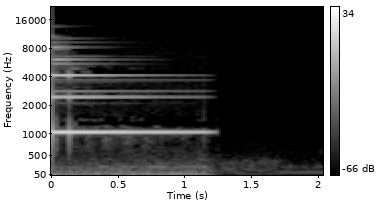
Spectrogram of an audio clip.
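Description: A single bell-like ding chime: one sharp strike followed by a clear ringing tone with higher overtones that fades for about a second and then cuts off suddenly. It is the cue signalling the start of an exercise set.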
